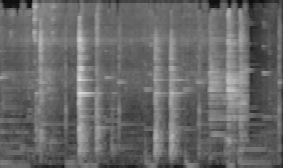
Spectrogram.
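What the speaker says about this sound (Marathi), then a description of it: "दोन मिनिटांसाठी झाकण ठेवायचं आहे." Metal clinks and knocks of cookware on a stovetop as a lid is set on a pan of shira, several sharp clattering hits spread over a few seconds, close and fairly loud, with no voices.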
